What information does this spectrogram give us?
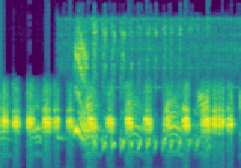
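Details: Recording of sirtu used as a lure for wild birds: rhythmic high chirps about five per second, mixed with curved descending notes and a rising sweep.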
